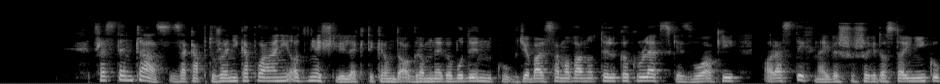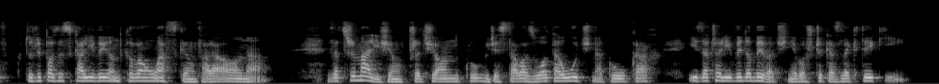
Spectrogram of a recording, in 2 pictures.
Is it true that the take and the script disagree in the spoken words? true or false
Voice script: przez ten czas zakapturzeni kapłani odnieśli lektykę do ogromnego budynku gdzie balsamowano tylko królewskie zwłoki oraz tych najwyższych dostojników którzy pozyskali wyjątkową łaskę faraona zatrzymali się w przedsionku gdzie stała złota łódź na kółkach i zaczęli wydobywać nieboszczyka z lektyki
false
